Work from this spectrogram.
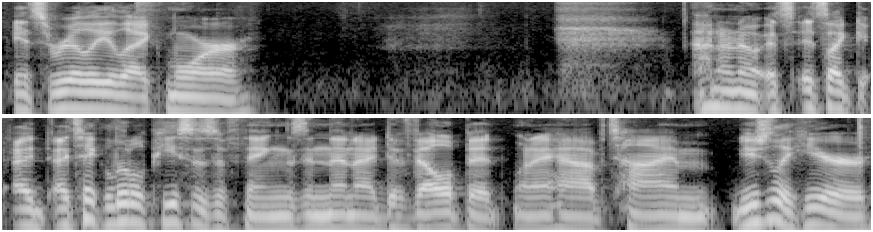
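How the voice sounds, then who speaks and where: A man's voice: on the low side, moderate pace, fairly bright tone. A man hosting a casual conversation as a musician, talking candidly and self-deprecatingly while he searches for words. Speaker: host musician.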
